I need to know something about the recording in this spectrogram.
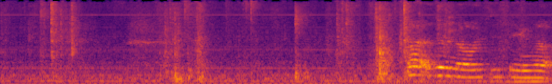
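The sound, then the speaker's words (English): A noisy door rattles and clunks through several uneven knocks and scrapes, with a steady background hum. A child's high voice starts talking over the last few seconds. “That door of thing. Yeah, it is noisy, isn't it?”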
